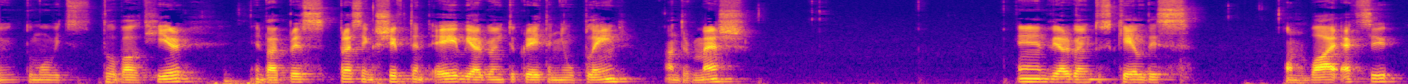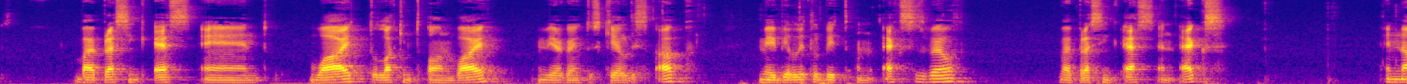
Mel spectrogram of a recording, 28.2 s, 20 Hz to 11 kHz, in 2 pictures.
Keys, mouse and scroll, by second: 3.8 shift+a, 9.2 middle click, 10.7 KP_1, 11.2 middle click, 12.5 s, 21.5 s, 26.8 middle click, 27.9 KP_1.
